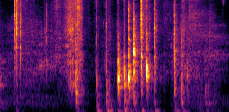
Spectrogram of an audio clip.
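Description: Clear plastic cutting plates of a Stampin' Up! Mini Stamp and Cut and Emboss Machine being handled and slid out of the machine after a die cut. A quick, irregular run of light plastic clicks and taps.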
